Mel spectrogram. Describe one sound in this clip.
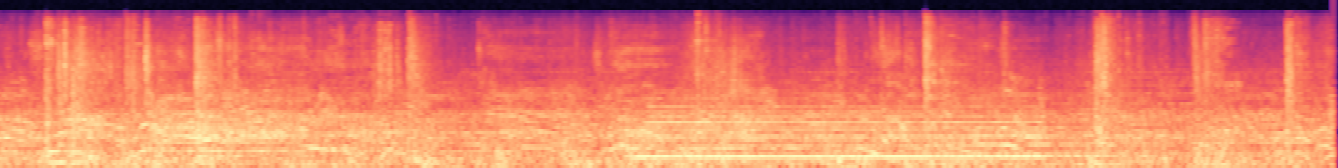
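Metal weapons clash and clang against shields.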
